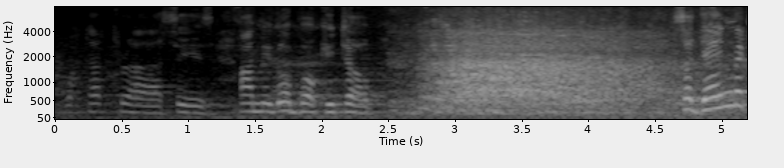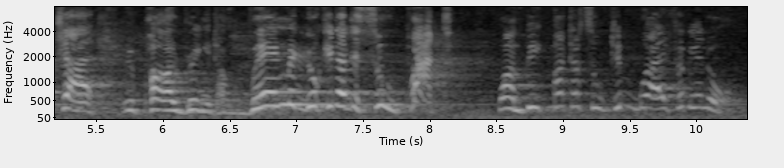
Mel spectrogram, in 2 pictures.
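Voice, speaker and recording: A woman's voice: high voice, lively intonation, normal speed, long reverb tail. A woman in her seventies with a Jamaican Patois accent, telling a story in a chatty way and laughing often. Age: 70s. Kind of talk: lively casual storytelling.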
